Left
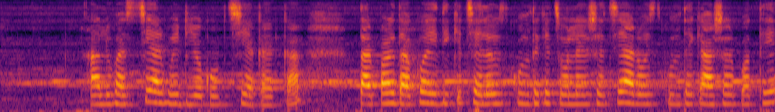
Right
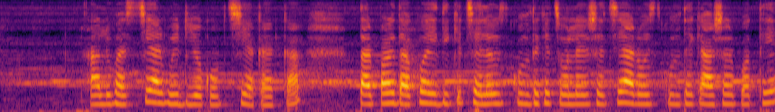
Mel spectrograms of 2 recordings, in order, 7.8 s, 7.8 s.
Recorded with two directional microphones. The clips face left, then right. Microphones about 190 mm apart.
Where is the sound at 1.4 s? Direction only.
35° right (ahead or behind).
